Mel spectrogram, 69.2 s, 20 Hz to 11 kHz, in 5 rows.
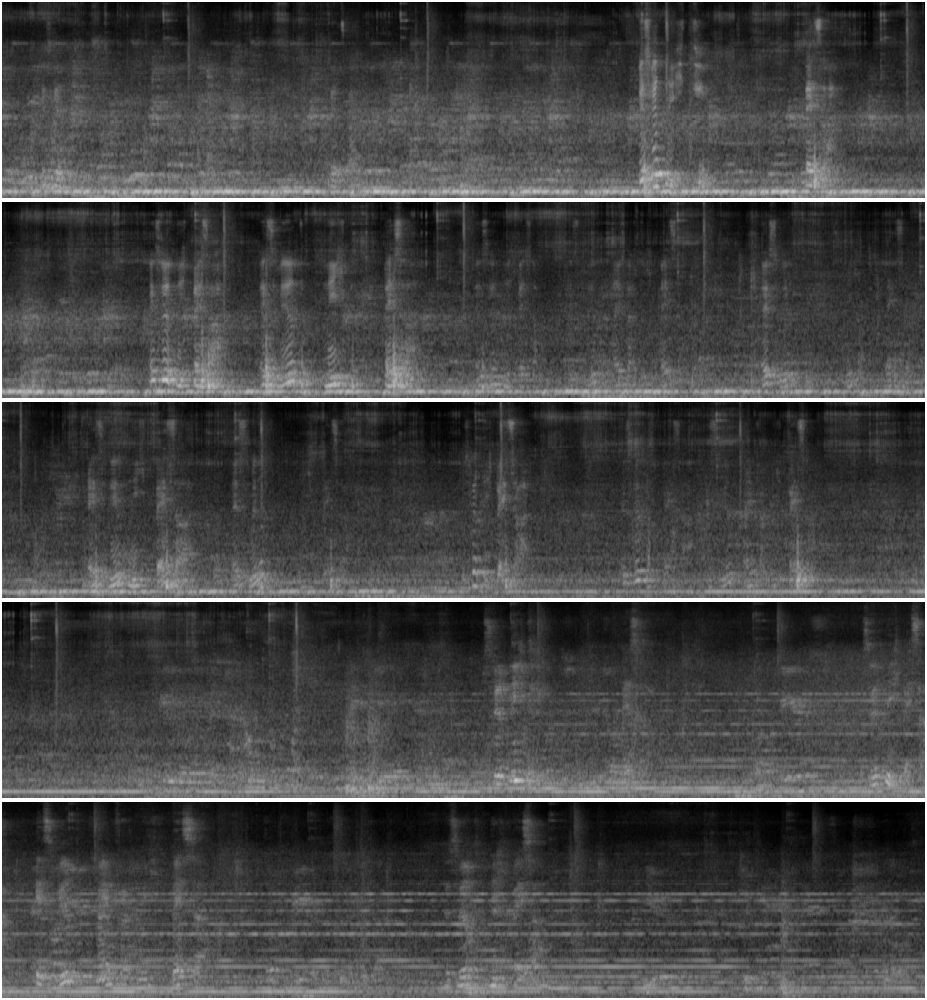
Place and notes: Altstadt-Nord, Köln, Deutschland - Cologne, Museum Ludwig, machines by Andreas Fischer
Inside the museum in the basement area - during an exhibition of sound machines by artist Andreas Fischer. Here a machine on a long pole, with a rifle, a speaker horn, and a mechanism that moves the bowls of a mala. In the backgound the sound of other machines and visitors.
soundmap nrw - social ambiences, topographic field recordings and art places
Cologne, Germany, 26 December 2012, ~14:00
